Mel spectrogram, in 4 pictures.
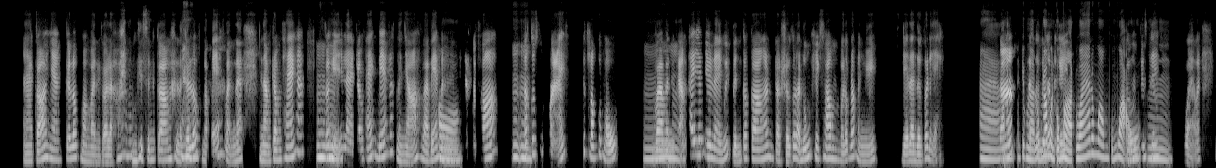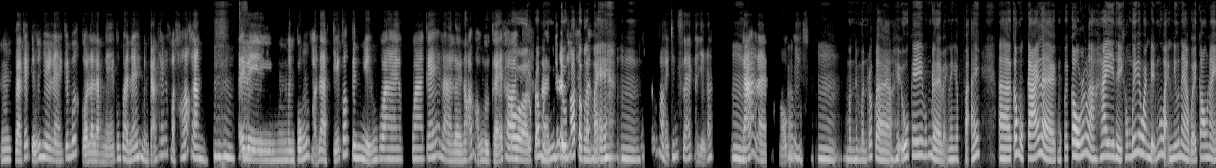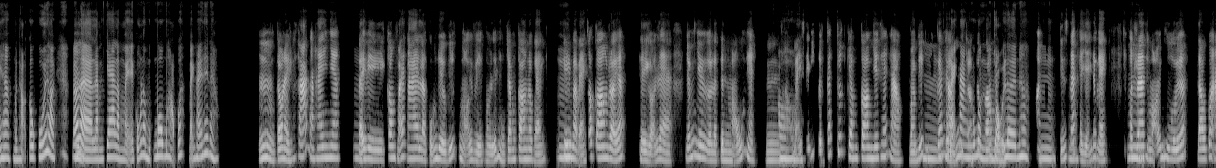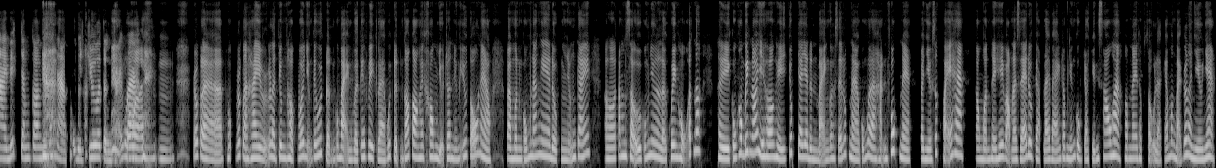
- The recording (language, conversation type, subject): Vietnamese, podcast, Những yếu tố nào khiến bạn quyết định có con hay không?
- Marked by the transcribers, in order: laughing while speaking: "hối hận khi sinh con á"; chuckle; tapping; laugh; laughing while speaking: "mẹ"; other background noise; laugh; laughing while speaking: "Đúng rồi, ừm"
